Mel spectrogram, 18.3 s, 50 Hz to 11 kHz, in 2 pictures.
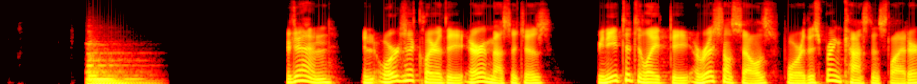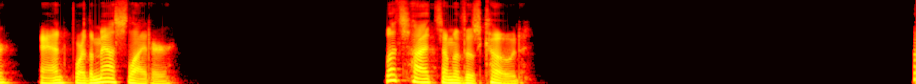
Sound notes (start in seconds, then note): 0.9 computer error sound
